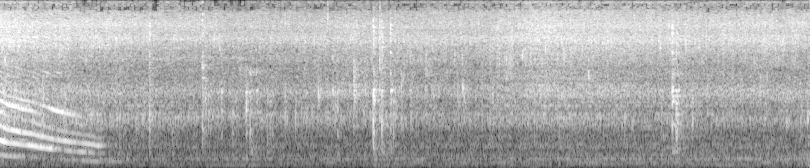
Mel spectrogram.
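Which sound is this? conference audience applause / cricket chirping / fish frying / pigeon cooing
fish frying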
